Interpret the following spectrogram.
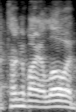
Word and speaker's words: Tagovailoa: You're always like, oh yeah, Tagovailoa does this and that.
